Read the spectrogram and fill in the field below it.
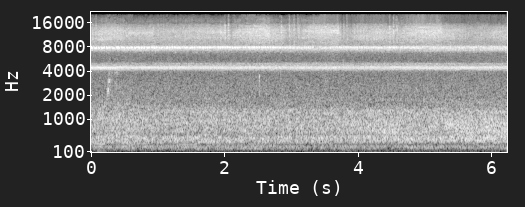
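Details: Swarm of honey bees caught in a trap late in the season, September 1, 2019; unbroken, busy buzzing hum with a steady high-pitched whine overhead.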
